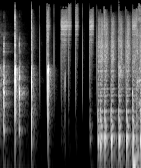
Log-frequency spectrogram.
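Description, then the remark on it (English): A few scattered, sharp claps start things off, then build into a dense, steady round of applause from many hands that carries on to the end. “Round of applause.”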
